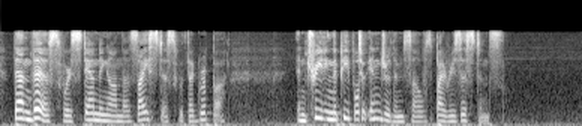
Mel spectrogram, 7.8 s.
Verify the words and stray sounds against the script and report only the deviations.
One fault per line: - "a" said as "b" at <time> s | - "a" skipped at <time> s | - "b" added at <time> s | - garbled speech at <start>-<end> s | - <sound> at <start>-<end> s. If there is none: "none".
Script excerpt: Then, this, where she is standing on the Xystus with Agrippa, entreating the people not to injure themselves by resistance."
- "she" skipped at 0.9 s
- "not" skipped at 4.8 s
